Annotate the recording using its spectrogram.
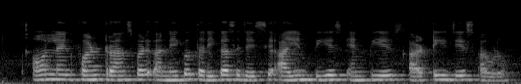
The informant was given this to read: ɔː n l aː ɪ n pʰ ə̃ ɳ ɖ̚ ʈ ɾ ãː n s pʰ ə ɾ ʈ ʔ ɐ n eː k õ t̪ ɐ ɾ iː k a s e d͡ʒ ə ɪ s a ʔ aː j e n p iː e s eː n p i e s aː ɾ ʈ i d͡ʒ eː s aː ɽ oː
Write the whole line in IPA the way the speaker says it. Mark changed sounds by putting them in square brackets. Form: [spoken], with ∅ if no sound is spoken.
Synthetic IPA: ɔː n l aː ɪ n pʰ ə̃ ɳ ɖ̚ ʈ ɾ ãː n s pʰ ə ɾ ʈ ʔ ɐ n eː k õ t̪ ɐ ɾ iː k a s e d͡ʒ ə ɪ s [e] ʔ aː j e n p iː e s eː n p i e s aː ɾ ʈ i d͡ʒ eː s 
